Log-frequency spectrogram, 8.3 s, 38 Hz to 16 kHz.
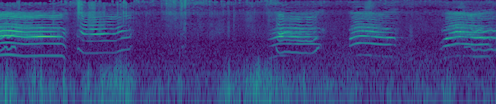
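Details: Cats in a park checked on 3 August 2023 once Typhoon No. 6 had passed; five loud, rich meows, several rising at the end, given in quick succession with short gaps, over low outdoor rumble.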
